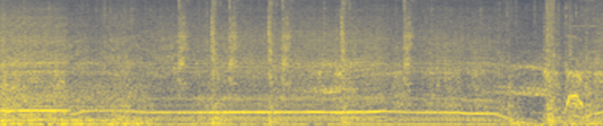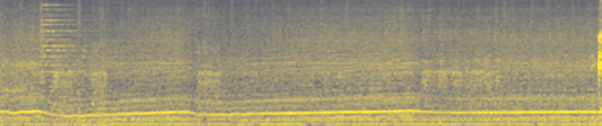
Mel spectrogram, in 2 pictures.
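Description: Car engine in the video game Watch Dogs droning steadily as the vehicle drives, its pitch dipping and rising with speed changes and a rough jolt midway, loud and continuous throughout.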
